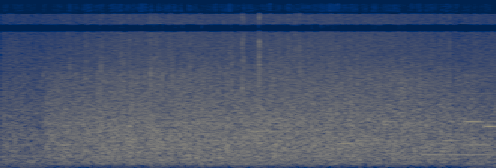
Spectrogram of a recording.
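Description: Steady rain pours on a porch roof and terrace around a bench where people shelter after parking a motorbike, a dense, even hiss that fills the whole clip with no talk over it.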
